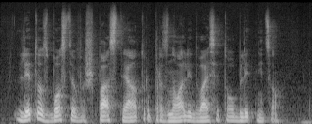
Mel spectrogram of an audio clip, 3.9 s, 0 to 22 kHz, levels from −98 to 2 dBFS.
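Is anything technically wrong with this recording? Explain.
Yes. Throughout the speech, the signal was likely truncated to a low bit depth without dither, consistent with about 9 bits, leaving grainy distortion roughly 40 dB below the signal that follows the voice.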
